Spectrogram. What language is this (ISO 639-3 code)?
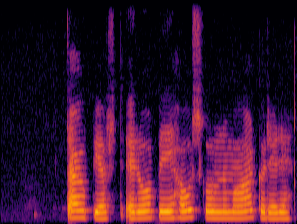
isl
